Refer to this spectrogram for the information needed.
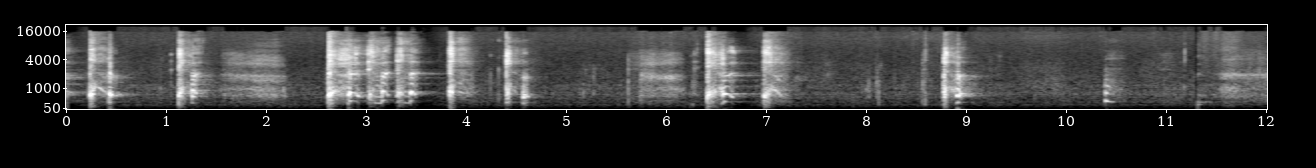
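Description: Repeated short, dry coughs in clusters, about a dozen over twelve seconds; a persistent cough.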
